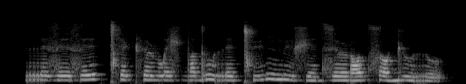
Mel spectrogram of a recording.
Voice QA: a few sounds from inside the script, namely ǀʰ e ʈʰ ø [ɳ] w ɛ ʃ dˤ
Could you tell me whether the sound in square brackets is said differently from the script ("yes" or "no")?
no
